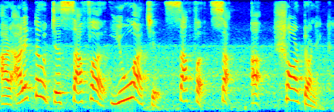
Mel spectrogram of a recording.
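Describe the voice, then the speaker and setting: High-voiced Bengali woman teaching. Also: sing-song, fairly bright tone, slight background noise. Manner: slow, drawn-out modeling of word pairs. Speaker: English teacher. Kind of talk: classroom lesson.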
